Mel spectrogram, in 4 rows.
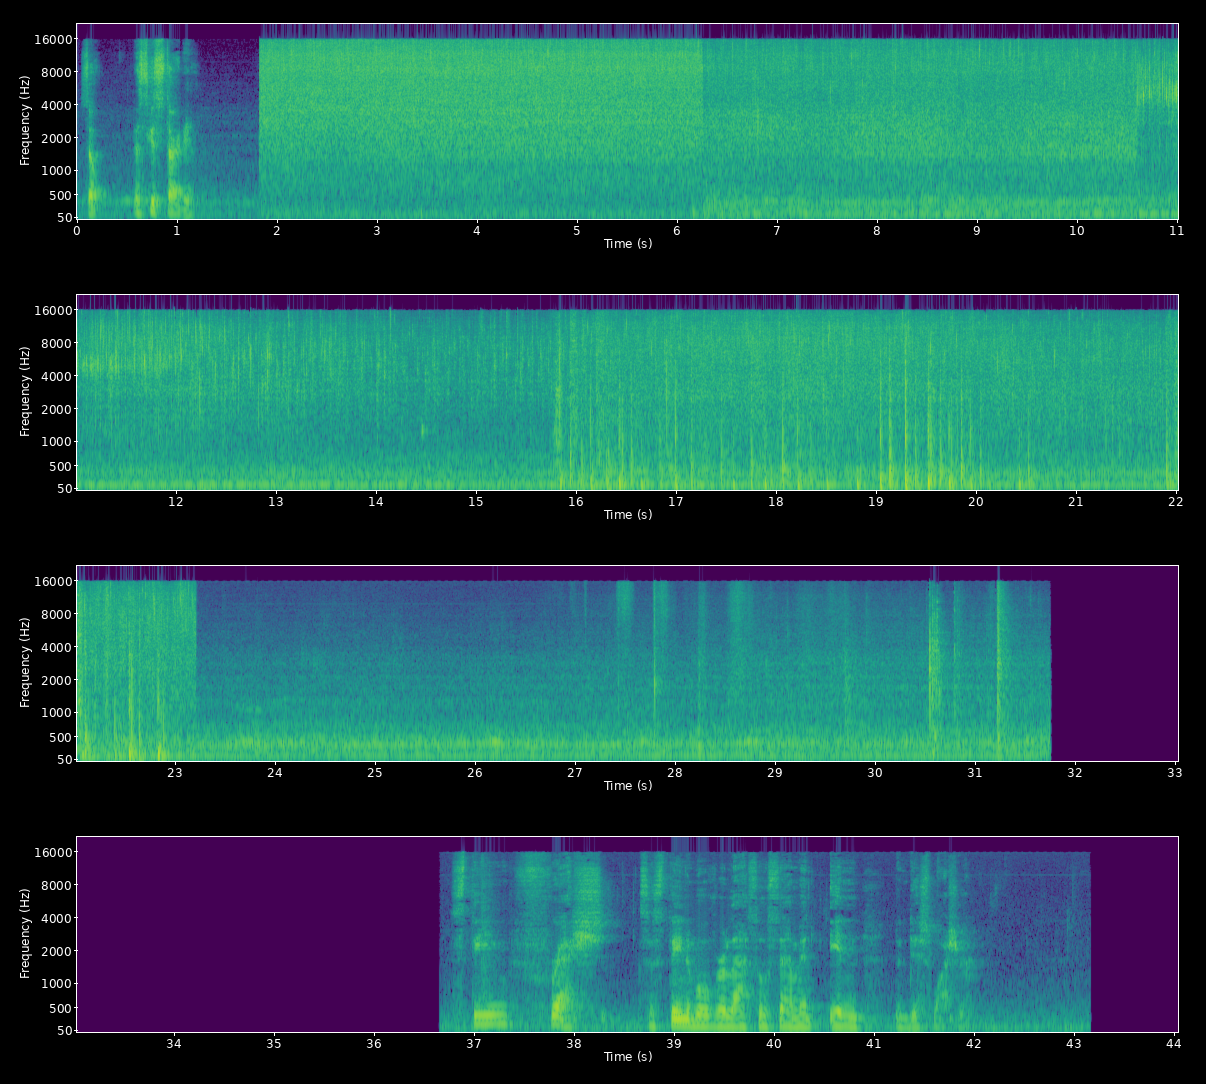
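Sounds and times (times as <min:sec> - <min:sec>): food sizzling in a frying pan: 0:01.8 - 0:23.2
sharp popping fat: 0:15.7 - 0:23.2.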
